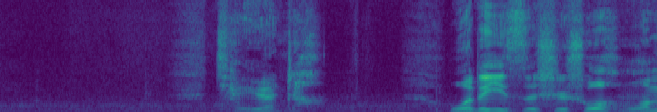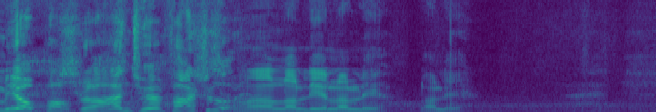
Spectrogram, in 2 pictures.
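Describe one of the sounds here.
Another man answers firmly, close by.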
